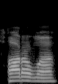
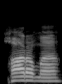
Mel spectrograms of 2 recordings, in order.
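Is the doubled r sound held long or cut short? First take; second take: short; short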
